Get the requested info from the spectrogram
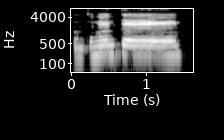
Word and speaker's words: continente: How do you say that? Continente? – Continente, tradition, tradición, migrant, migrante.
